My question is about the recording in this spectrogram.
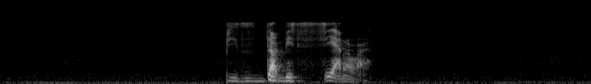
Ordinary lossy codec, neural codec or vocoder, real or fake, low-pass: Opus, 64 kbps; none; real; 7.2 kHz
